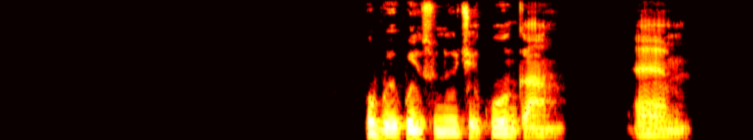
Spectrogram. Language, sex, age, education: Igbo, male, 30-45, tertiary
